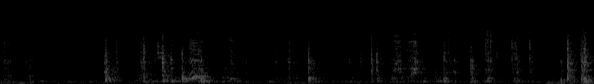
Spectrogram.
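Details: 1979-1993 Ford Fox Body Mustang door after new window guide bushings, weatherstripping and door panel clips: a few dull, solid thumps as the door closes, with no buzz or rattle, a solid rattle-free close.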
